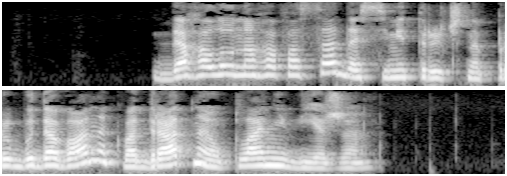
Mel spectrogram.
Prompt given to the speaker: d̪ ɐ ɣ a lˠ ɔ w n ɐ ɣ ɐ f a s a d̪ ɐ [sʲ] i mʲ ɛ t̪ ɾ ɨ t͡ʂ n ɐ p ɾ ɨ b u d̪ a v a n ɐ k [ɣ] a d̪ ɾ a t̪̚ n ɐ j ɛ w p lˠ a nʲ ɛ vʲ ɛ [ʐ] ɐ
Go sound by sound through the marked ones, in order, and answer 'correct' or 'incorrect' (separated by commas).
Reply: correct, incorrect, correct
